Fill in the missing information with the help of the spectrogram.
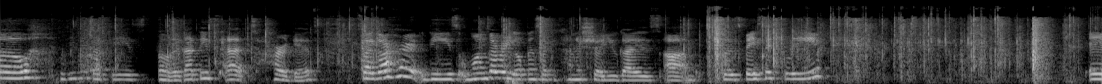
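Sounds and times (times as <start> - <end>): crinkly packaging crackling: 0.4 - 11.0.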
